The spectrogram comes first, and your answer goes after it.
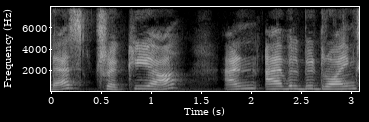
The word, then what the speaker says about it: trachea: You pronounce it as trachea.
